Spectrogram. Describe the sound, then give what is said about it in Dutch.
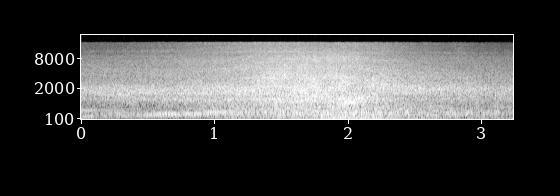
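Street traffic at a street corner in the seventh district hums steadily, with one vehicle swelling louder as it passes by, then fading back into the general road noise. “Deze banale straathoek in de zevende wijk.”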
